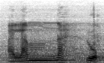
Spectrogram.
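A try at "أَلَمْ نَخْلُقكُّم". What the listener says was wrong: Jangan ditahan, alam Masih ditahan, mohon maaf. Nakhlukum. Bukan tapi seperti orang mengorok, begitu, ya.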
